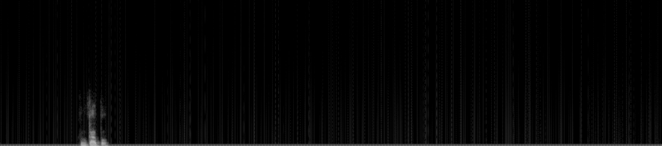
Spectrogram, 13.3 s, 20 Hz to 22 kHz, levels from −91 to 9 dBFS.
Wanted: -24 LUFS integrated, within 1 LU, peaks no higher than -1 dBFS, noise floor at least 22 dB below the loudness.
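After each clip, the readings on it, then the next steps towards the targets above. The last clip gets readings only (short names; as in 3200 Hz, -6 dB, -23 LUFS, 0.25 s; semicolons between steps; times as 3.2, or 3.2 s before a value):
ticks 58/s; hum 50 Hz; harmonics up to 250 Hz; hum level -48 dBFS; loudness -27.5 LUFS; peak -10.0 dBFS; loudness target -24.0 LUFS
-> de-click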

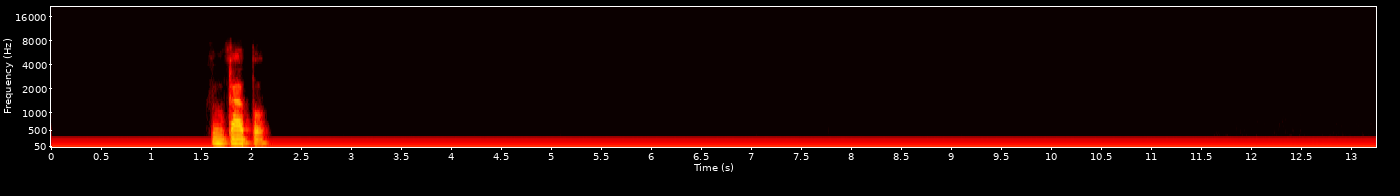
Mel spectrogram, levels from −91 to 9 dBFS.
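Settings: ticks 0.23/s; hum 50 Hz; harmonics up to 250 Hz; hum level -48 dBFS
-> notches 50/100/150/200/250 Hz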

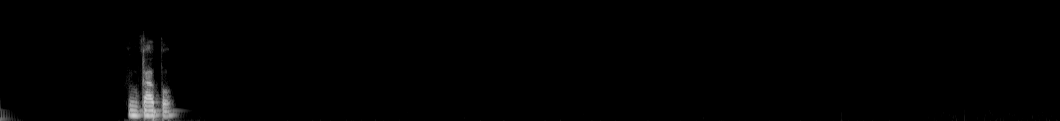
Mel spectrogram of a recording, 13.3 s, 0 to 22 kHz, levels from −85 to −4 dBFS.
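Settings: hum none; loudness -27.0 LUFS; peak -10.5 dBFS; loudness target -24.0 LUFS
-> gain +3 dB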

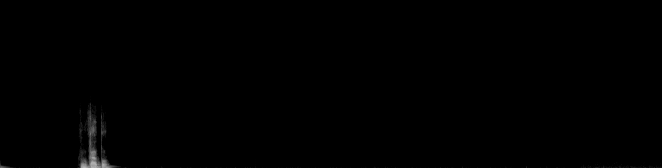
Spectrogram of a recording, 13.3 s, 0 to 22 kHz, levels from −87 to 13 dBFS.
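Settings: loudness -24.0 LUFS; peak -7.5 dBFS; noise floor -85 dBFS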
